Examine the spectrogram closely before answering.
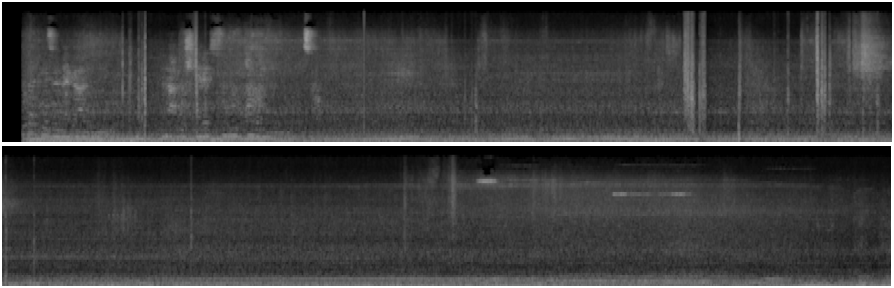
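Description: The bus interior rattles and clatters as it moves.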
